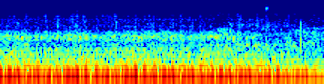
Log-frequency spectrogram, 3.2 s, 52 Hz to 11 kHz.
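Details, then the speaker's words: Mercedes R230 SL600 V12 with 100,000 miles, idling: deep rumble turns lumpy and uneven as the engine misfires, with the check engine light flashing, then the misfire stops. "ah it's doing something new it's misfiring listen you can hear it"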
